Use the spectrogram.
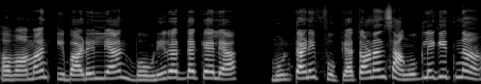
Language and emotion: Goan Konkani, angry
